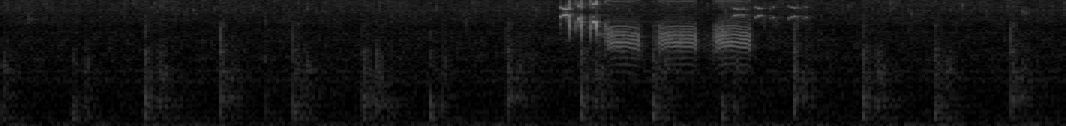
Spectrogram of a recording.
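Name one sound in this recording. Footsteps clang steadily on metal stairs.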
